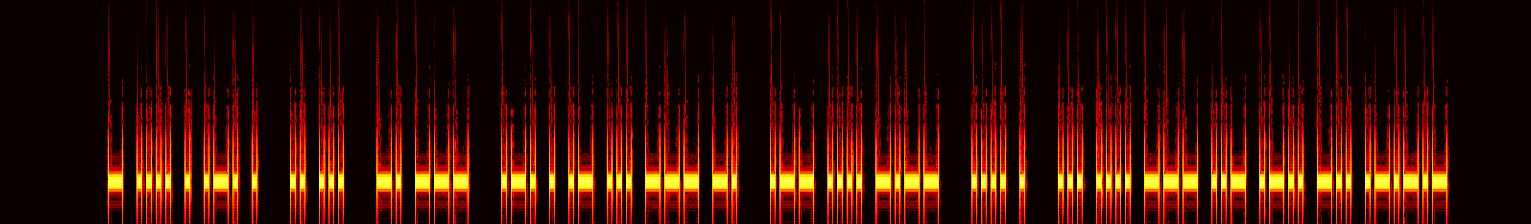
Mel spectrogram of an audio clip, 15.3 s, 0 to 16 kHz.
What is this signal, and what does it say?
Morse code, heard as a keyed tone, about 25 wpm, 700 Hz. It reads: THERE IS NO REASON WHY HE SHOULD.
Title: Sentences from Top 700 Words 25wpm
